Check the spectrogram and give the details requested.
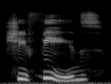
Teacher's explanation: She feeds with the buzzing Z sound. · the S must sound like a Z after a voiced sound or S after a sizzling sound is the essential mark of fluency.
